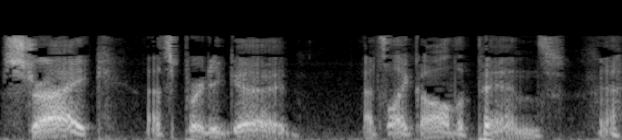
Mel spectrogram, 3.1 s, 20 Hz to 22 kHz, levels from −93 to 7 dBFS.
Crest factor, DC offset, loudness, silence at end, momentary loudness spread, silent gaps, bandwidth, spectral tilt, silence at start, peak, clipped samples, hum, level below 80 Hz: 18 dB; under 0.1%; -21 LUFS; 0 s; 18 LU; none; 8 kHz; -3.5 dB/octave; 0 s; -2 dBFS; under 0.1%; none; -38 dBFS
